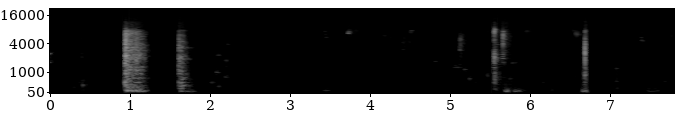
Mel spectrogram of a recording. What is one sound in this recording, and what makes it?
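A whisk clanks against a metal pan.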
